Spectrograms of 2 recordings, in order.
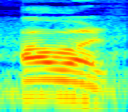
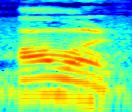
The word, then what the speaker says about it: hour: These two words say honest, hour. Okay, first H is silent and the pronunciation is honest, not honest. Okay, so we will not pronounce H. Okay, instead of H we will start with O, hour, honest, and we will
